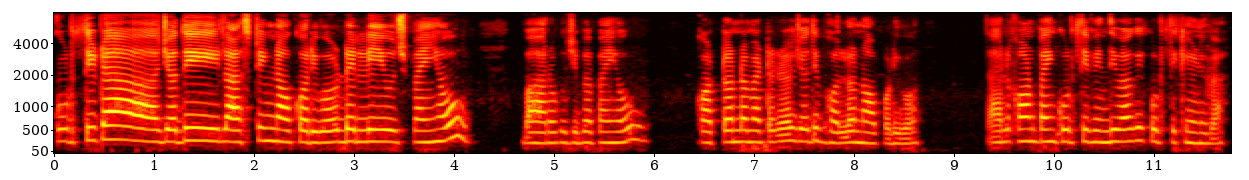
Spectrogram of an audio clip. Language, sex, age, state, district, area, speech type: Odia, female, 30-45, Odisha, Kendrapara, urban, spontaneous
